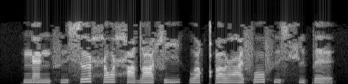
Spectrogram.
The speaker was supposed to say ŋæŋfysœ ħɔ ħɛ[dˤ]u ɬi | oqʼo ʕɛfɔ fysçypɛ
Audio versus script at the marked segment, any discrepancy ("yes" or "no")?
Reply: no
